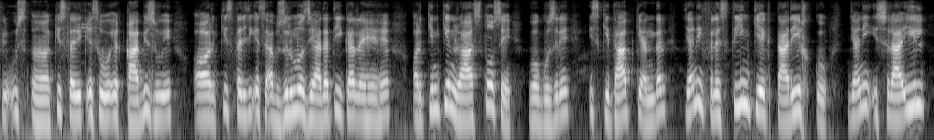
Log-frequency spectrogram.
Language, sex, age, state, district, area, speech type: Urdu, male, 18-30, Delhi, North West Delhi, urban, spontaneous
